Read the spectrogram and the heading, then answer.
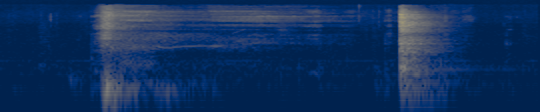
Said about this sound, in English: As he takes a sip.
